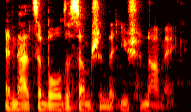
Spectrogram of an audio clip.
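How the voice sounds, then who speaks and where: A man's voice: on the low side, fast, a little mellow, slightly rough. A man from Canada streaming a game, chatting casually, joking and laughing often. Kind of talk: casual gameplay chat.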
